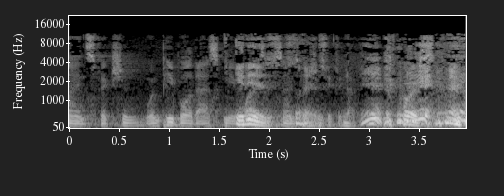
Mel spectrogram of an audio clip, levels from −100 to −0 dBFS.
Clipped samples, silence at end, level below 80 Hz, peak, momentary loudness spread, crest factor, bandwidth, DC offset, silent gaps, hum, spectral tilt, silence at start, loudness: under 0.1%; 0 s; -54 dBFS; -6 dBFS; 15 LU; 18 dB; 11.5 kHz; under 0.1%; none; none; -6 dB/octave; 0 s; -25 LUFS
